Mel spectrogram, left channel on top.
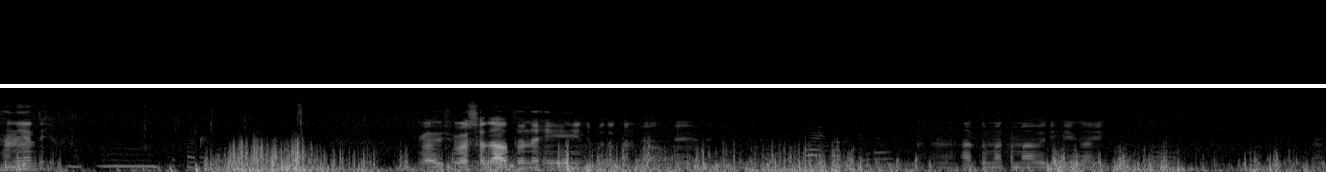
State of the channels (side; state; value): left; silent; 51 dB below the other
